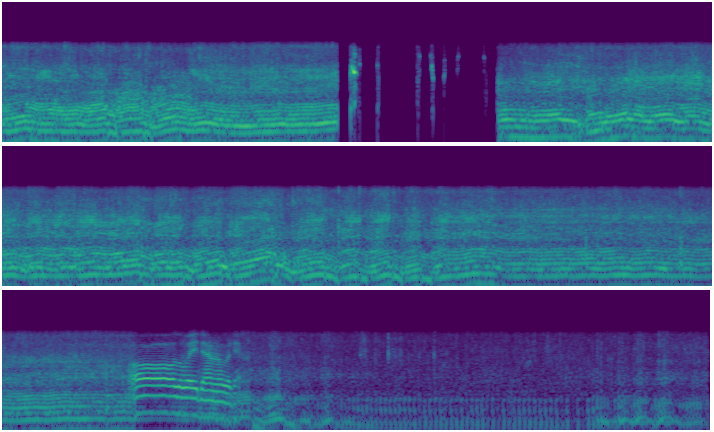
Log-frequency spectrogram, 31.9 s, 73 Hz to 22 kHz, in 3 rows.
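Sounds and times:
atv engine under load: 0:00.0 - 0:05.1, 0:07.5 - 0:31.9
splashing water: 0:25.2 - 0:31.9.

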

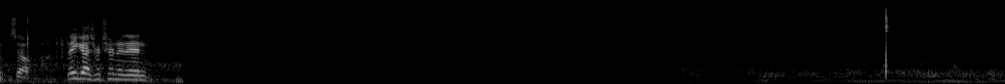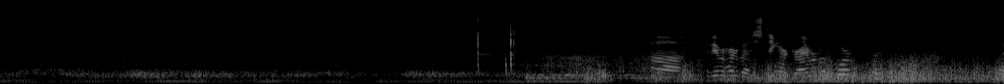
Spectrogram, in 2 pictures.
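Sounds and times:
outdoor background noise: 0:00.0 - 0:01.8, 0:06.8 - 0:20.0
faint bird chirps: 0:07.1 - 0:14.5.

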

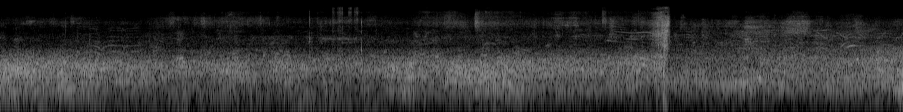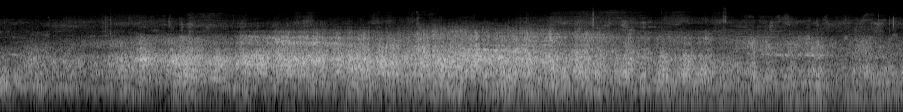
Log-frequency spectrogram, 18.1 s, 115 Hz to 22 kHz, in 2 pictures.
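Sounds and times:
jet flying past: 0:00.0 - 0:18.0.

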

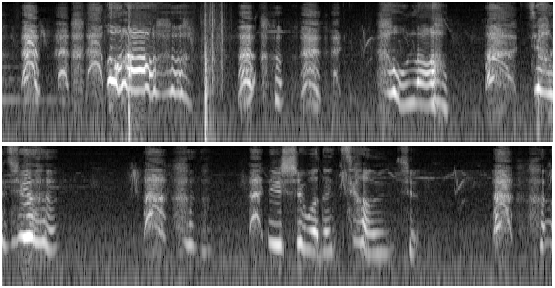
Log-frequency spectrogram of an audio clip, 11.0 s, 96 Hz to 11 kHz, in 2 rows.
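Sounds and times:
woman sobbing: 0:00.0 - 0:06.1, 0:06.9 - 0:08.2, 0:10.4 - 0:11.0.

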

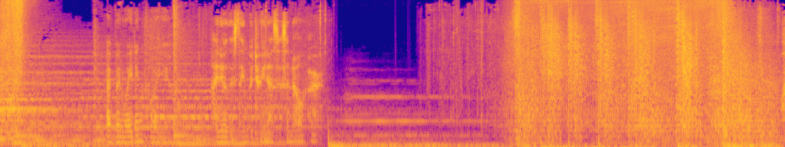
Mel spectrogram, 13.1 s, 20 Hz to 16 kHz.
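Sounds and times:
rapid gunshots: 0:08.8 - 0:12.7.

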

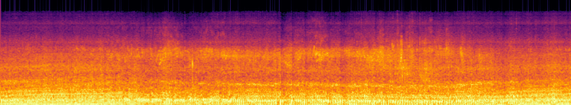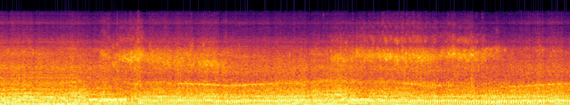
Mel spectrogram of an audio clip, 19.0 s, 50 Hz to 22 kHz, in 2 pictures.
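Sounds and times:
go-kart engine revving: 0:00.0 - 0:19.0.

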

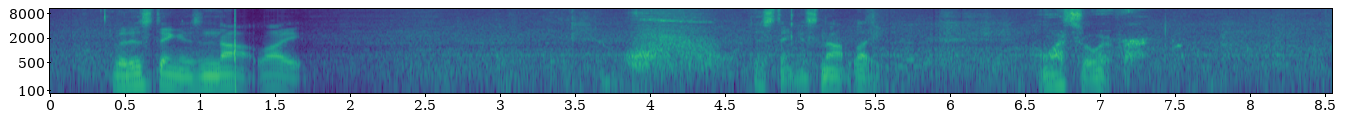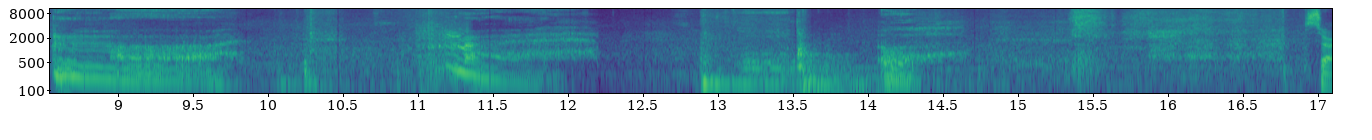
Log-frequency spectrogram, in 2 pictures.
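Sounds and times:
man grunting with effort: 0:03.8 - 0:04.6, 0:08.5 - 0:09.9, 0:11.0 - 0:12.3, 0:14.0 - 0:15.3
knocks: 0:12.9 - 0:14.2.

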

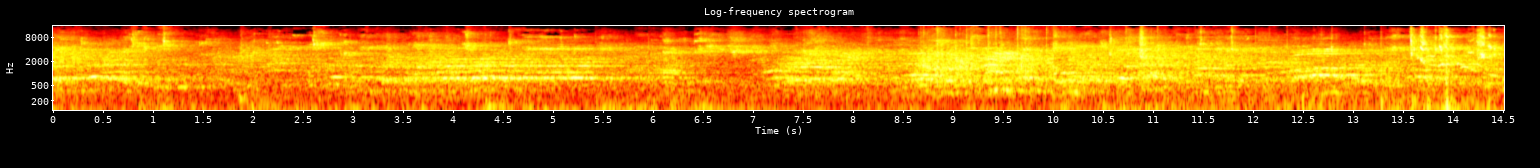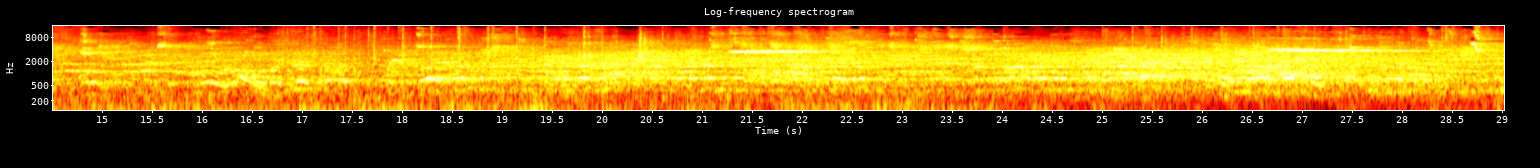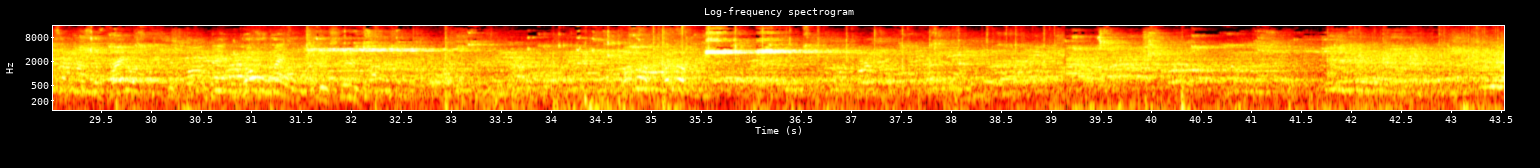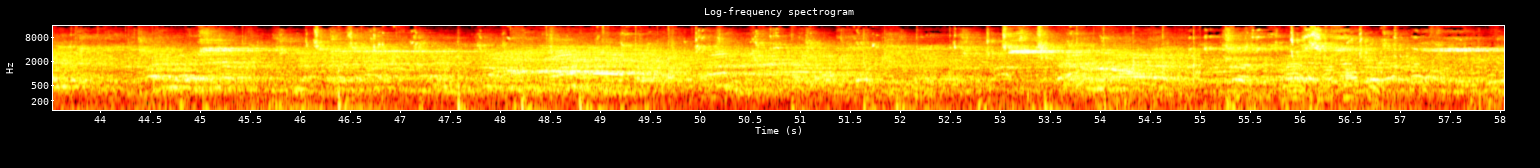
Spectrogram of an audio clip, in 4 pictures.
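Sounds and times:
sneaker squeaks: 0:00.7 - 0:07.7, 0:10.3 - 0:16.8, 0:21.0 - 0:24.2, 0:26.3 - 0:37.9, 0:39.1 - 0:41.8, 0:43.1 - 0:58.0
indistinct voices: 0:41.8 - 0:58.0.

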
